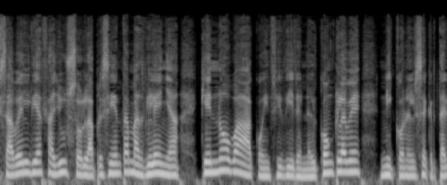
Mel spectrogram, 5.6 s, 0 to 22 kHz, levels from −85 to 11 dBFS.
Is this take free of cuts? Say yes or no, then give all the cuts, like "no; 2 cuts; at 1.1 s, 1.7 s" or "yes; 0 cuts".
yes; 0 cuts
